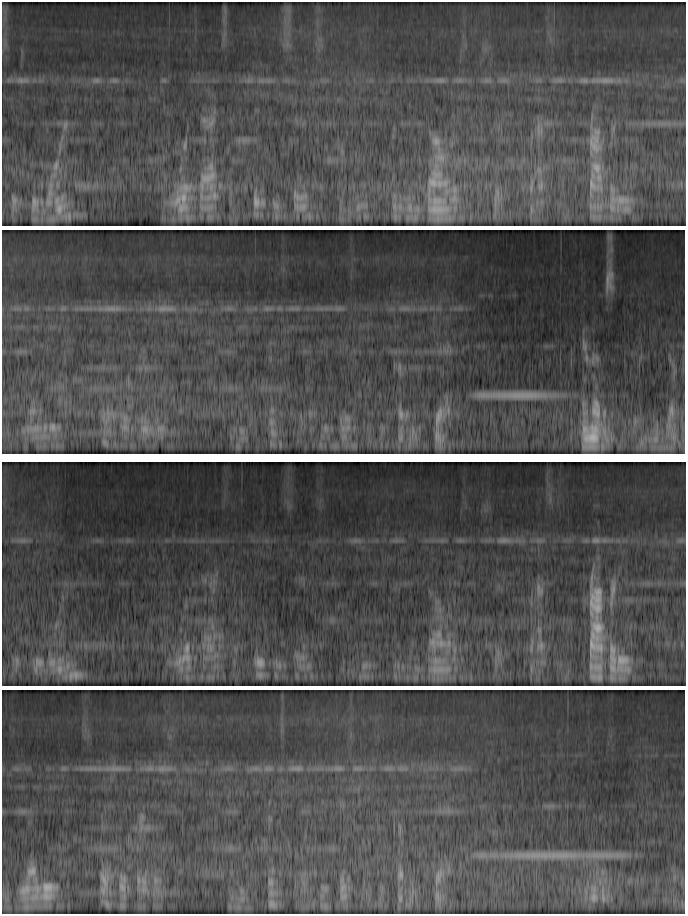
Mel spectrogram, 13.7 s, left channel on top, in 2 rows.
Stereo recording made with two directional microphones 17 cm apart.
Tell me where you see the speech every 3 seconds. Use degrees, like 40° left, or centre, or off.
60° left, 40° left, 50° right, 40° right, 60° left.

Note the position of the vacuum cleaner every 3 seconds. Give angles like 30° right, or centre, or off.
60° left, 40° left, 10° left, 40° right, 60° right.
